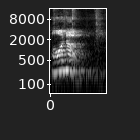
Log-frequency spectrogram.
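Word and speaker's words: honour: Next है, इसमें देखिए एस साइलेंट होता है, ONOUR को उच्चारण करते हैं ऑनर।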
